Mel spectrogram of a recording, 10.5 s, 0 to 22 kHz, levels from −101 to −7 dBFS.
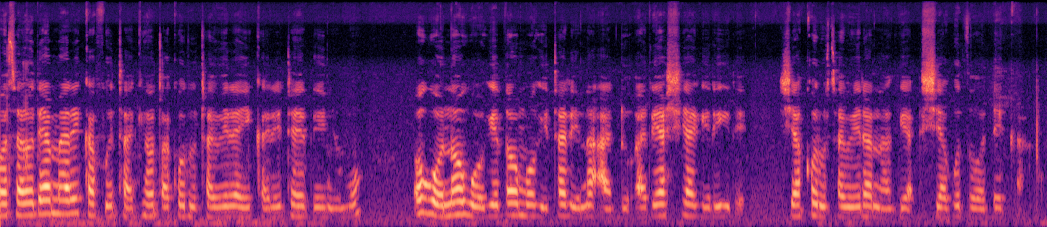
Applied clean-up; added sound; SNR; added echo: none; none; none; none.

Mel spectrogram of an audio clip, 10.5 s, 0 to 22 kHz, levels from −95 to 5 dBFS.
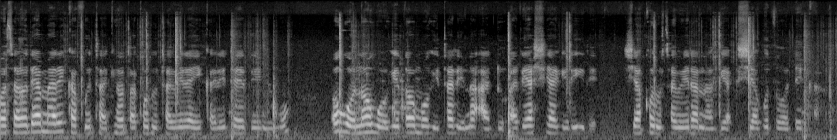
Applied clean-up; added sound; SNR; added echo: none; Wood; 11 dB; none.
